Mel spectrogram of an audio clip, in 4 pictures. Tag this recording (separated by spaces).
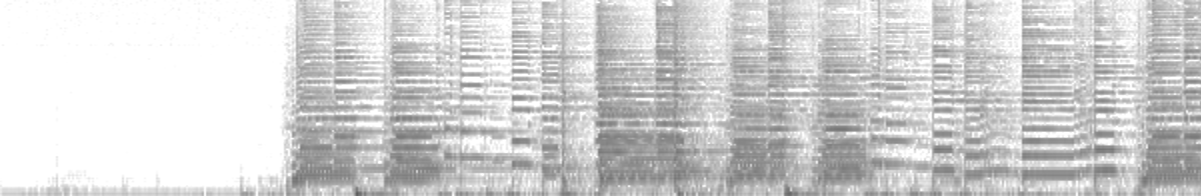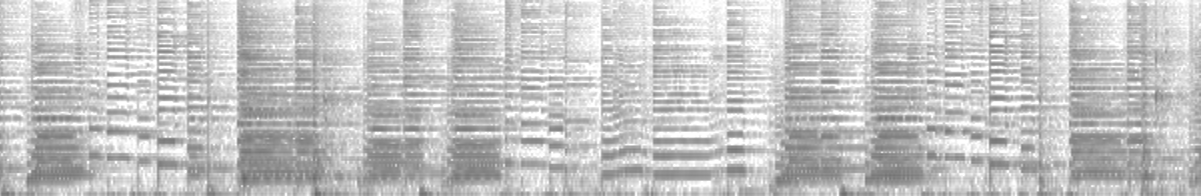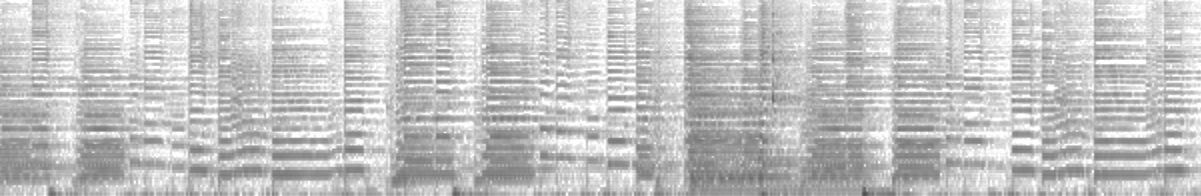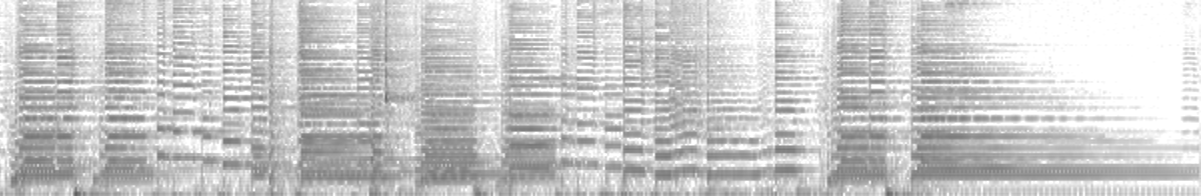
jazz guitar acoustic instrumental music experimental atmospheric improvised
